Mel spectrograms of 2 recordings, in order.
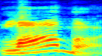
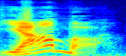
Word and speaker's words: llama: It's not llama, it's yama.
